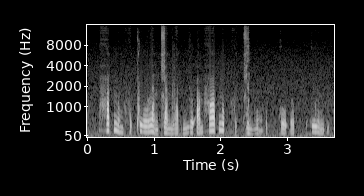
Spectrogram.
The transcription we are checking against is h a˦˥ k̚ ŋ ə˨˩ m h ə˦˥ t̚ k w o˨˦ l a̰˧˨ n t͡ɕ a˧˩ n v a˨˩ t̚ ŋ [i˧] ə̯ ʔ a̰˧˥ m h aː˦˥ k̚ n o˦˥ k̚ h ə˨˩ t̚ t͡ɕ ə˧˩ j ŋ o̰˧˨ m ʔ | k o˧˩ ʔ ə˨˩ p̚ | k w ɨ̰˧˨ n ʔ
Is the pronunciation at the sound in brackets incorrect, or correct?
incorrect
